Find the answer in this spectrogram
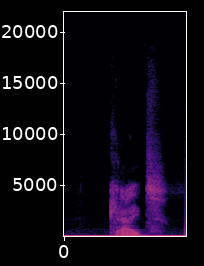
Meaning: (noun) 1. chalk 2. a piece of chalk (in the diminutive form) 3. battlefield, arena 4. region, area 5. enclosure, enclosed area
- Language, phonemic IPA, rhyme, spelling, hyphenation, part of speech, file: Dutch, /krɛi̯t/, -ɛi̯t, krijt, krijt, noun / verb, Nl-krijt.ogg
